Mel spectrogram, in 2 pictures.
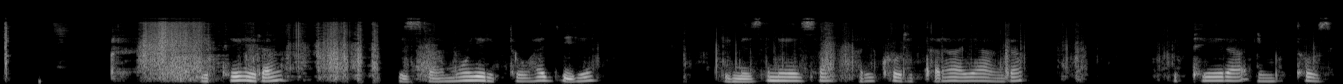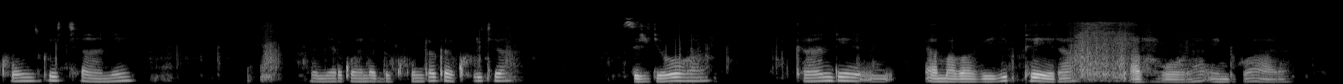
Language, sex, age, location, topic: Kinyarwanda, female, 50+, Musanze, agriculture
